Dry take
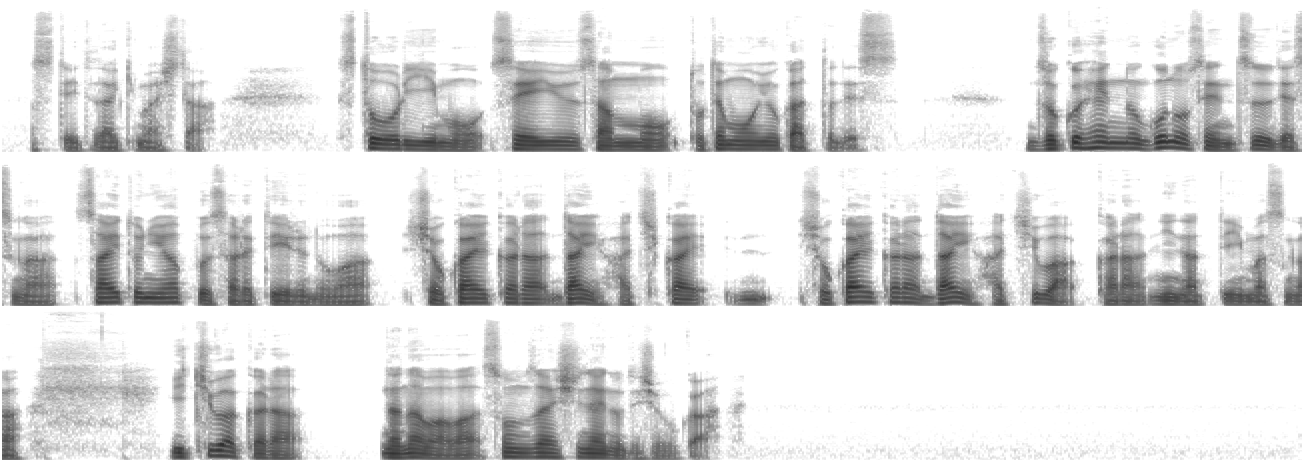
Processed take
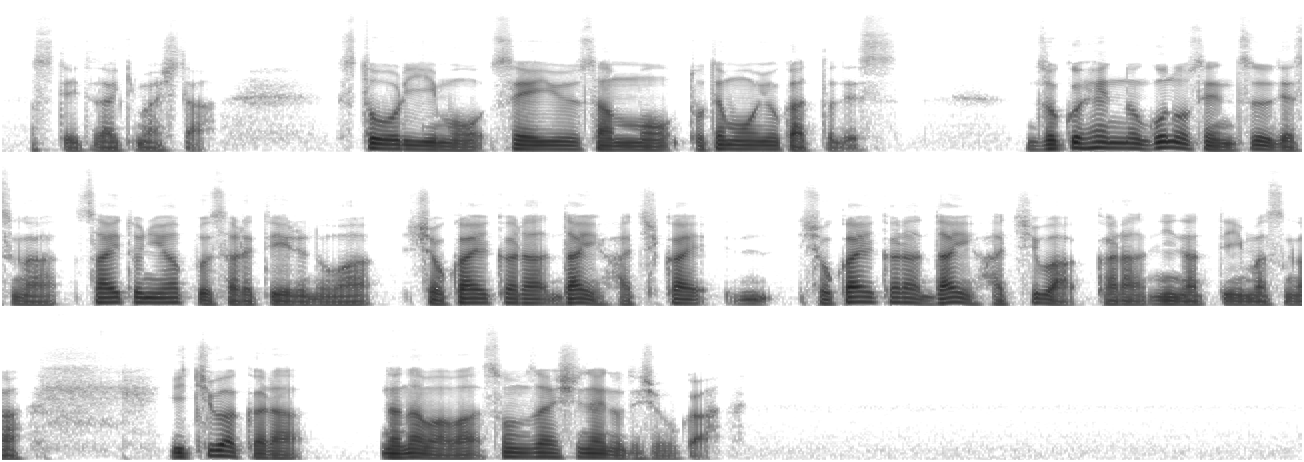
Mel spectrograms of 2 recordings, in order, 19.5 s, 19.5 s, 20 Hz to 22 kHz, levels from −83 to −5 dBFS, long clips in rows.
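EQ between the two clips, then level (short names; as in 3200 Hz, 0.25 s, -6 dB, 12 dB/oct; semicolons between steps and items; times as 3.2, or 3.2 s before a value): LPF 1200 Hz 6 dB/oct; +4.5 dB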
